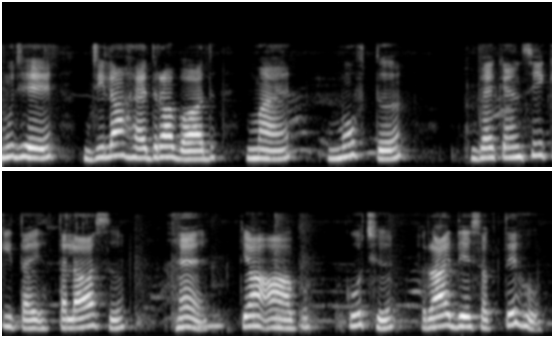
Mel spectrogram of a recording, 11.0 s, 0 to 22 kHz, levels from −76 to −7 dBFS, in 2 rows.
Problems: background sounds at intervals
